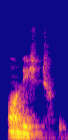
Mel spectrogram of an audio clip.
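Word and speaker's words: honest: शब्द है इसका उच्चारण इसमें ह साइलेंट है इसमें भी ह साइलेंट है इसमें भी ह साइलेंट है इसका जवाब उच्चारण करोगे तो इसका उच्चारण होगा ऑनेस्ट और इसका उच्चारण करोगे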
